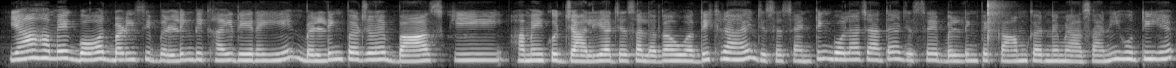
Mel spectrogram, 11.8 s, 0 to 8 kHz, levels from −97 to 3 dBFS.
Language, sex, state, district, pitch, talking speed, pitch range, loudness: Hindi, female, Uttar Pradesh, Jalaun, 245 Hz, 205 wpm, 230-275 Hz, -19 LUFS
